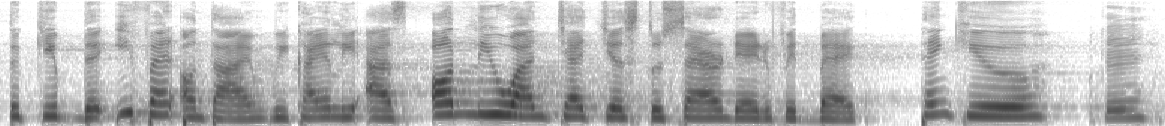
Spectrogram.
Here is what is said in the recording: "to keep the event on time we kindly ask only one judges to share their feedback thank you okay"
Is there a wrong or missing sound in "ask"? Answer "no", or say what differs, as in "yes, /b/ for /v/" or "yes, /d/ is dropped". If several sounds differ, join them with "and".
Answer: yes, /k/ is dropped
